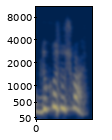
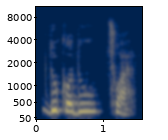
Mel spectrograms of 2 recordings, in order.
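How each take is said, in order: First: "Duko du chuar" quicker and higher, falling at the end; with intonation. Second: Said in the usual way. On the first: Shown as a demonstration. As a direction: lift "Duko du" high and loud, then drop on "chuar". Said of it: "you have to use intonation in this case". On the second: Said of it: "you have to use intonation".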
